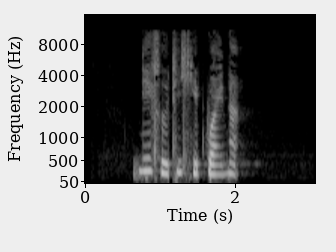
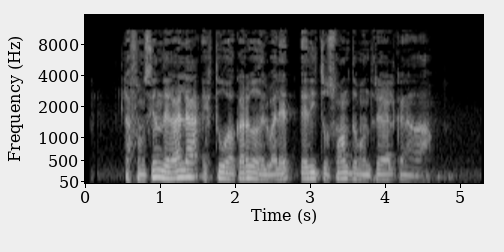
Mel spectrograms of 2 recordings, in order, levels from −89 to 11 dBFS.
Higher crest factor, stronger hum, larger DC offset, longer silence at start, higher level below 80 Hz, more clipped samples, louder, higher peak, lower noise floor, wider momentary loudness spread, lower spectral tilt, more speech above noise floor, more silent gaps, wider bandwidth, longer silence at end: about the same, 22 dB vs 18 dB; neither; neither; first, 0.65 s vs 0.5 s; about the same, -64 dBFS vs -60 dBFS; neither; about the same, -23 LUFS vs -24 LUFS; first, -2 dBFS vs -6 dBFS; first, -77 dBFS vs -57 dBFS; second, 9 LU vs 13 LU; about the same, -5 dB/octave vs -5.5 dB/octave; first, 55 dB vs 34 dB; neither; about the same, 11.5 kHz vs 11.5 kHz; first, 1.05 s vs 0.6 s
